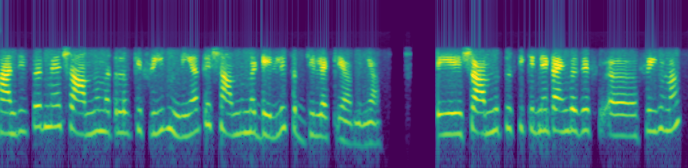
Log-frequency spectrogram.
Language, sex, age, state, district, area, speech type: Punjabi, female, 18-30, Punjab, Shaheed Bhagat Singh Nagar, urban, conversation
